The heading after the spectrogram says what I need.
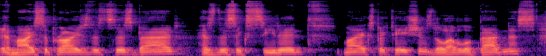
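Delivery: ordinary delivery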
